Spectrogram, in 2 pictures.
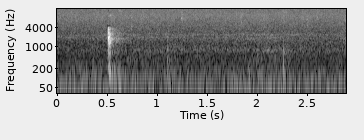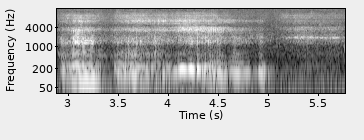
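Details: Sleeping beagle dog snoring louder and longer than the owners had ever heard: a loud, long, rumbling snore with a buzzing, grunting quality after a quiet stretch; heavy snoring during sleep.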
